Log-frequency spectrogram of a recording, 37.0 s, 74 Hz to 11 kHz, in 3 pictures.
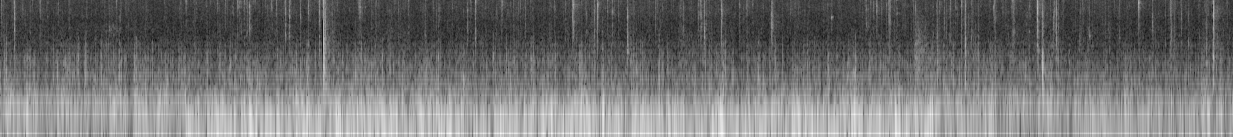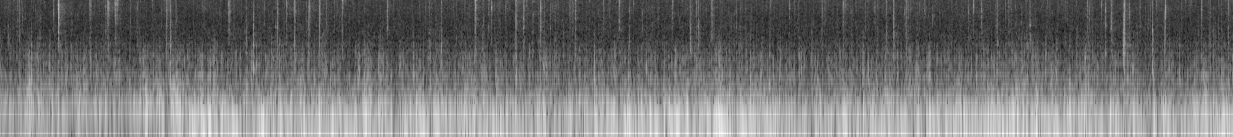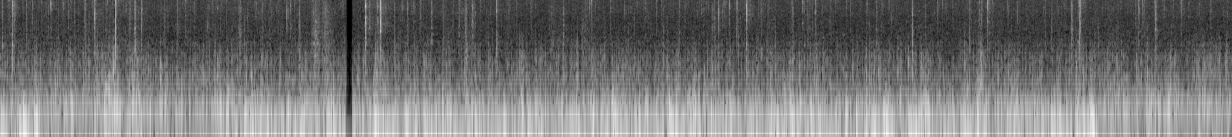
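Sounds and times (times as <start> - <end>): fire crackling and popping: 0.0 - 36.9
low rumble of flame: 0.0 - 36.9.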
